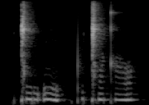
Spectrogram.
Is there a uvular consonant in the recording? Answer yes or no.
yes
